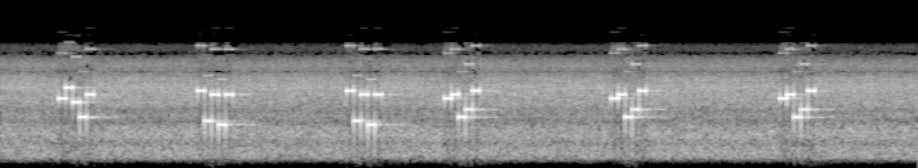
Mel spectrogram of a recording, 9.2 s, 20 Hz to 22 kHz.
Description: Five-tone selective call (ZVEI), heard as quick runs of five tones, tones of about 70 ms, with radio hiss. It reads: 88739 02919 02919 89350 89350 89350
